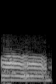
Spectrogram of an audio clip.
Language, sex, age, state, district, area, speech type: Malayalam, female, 30-45, Kerala, Wayanad, rural, conversation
